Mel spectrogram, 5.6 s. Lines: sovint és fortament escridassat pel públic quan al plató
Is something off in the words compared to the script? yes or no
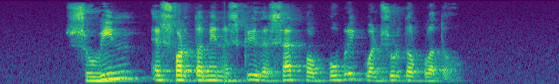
yes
